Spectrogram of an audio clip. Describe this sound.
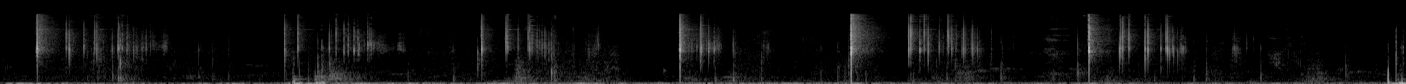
Sonicsnap LGFR Alicia Inès Iman Yuna
Field recording from Léon grimault school (Rennes) and its surroundings, made by the students of CM1-CM2 (years 5).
